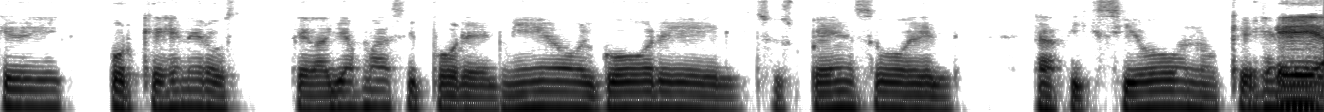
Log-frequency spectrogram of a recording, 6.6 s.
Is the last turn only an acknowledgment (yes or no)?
no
